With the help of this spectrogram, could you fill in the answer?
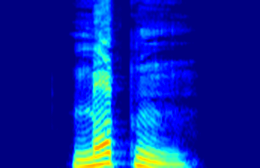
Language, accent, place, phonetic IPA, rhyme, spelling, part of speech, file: German, Germany, Berlin, [ˈmɛtn̩], -ɛtn̩, Metten, noun, De-Metten.ogg
- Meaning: plural of Mette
